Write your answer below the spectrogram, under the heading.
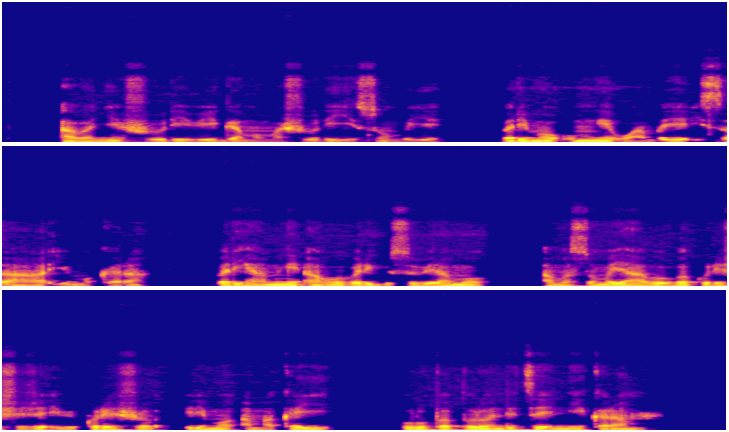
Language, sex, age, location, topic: Kinyarwanda, male, 36-49, Nyagatare, education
